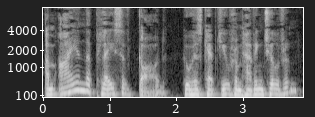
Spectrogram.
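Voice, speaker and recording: A man's voice: medium pitch, very animated, normal speed, gravelly, a little mellow, slightly rough, dry recording, voice pushed up, full character voice. A man voicing an indignant, ardent male suitor in a dramatic scripture audiobook, with pleading, swooping emphasis.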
